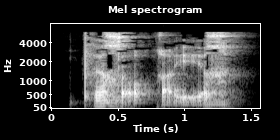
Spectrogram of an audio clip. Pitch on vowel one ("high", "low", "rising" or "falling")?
rising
